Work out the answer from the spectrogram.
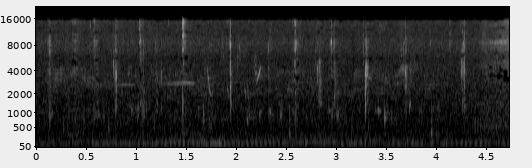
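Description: Faint chewing sounds of someone eating, with scattered soft clicks and smacks of the mouth over a low steady hum.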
